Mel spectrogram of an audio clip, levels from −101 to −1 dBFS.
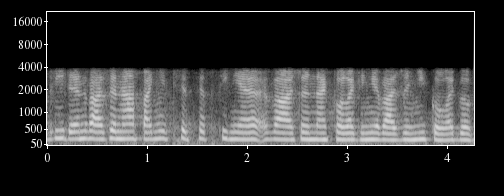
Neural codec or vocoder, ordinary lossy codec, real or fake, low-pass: codec, 16 kHz, 1.1 kbps, Voila-Tokenizer; Opus, 16 kbps; fake; 3.6 kHz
